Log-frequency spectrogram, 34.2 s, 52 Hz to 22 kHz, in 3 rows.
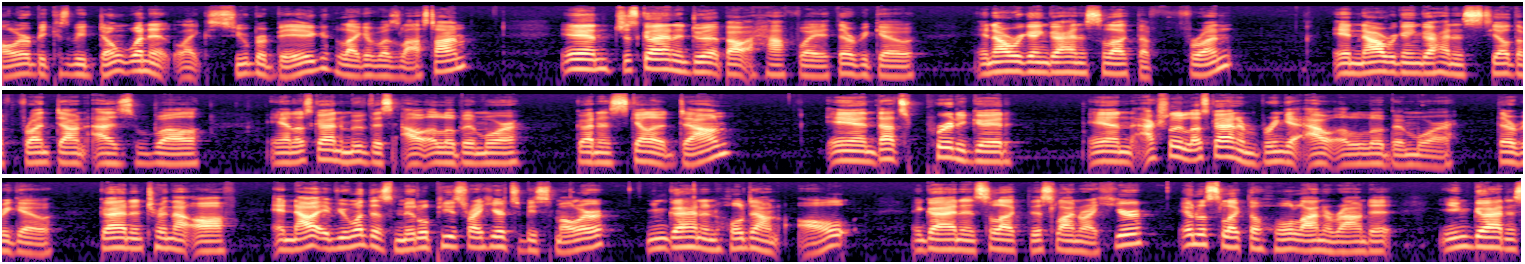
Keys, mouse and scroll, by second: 5.8 scroll up 1, 5.9-7.6 middle drag, 7.6 click, 8.7 shift+click, 9.2 middle click, 9.8-10.3 scroll down 3, 10.3 s, 11.5-12.3 scroll up 3, 11.6 middle click, 12.3 shift+middle click, 13.1 ctrl+z, 13.8 click, 14.7 s, 18.2 middle click, 18.6-19.5 scroll down 2, 19.5 s, 20.7 click, 22.9 click, 24.2-26.1 middle drag, 26.1 scroll up 3, 30.1 alt+click, 31.1-34.1 middle drag, 34.1 s.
